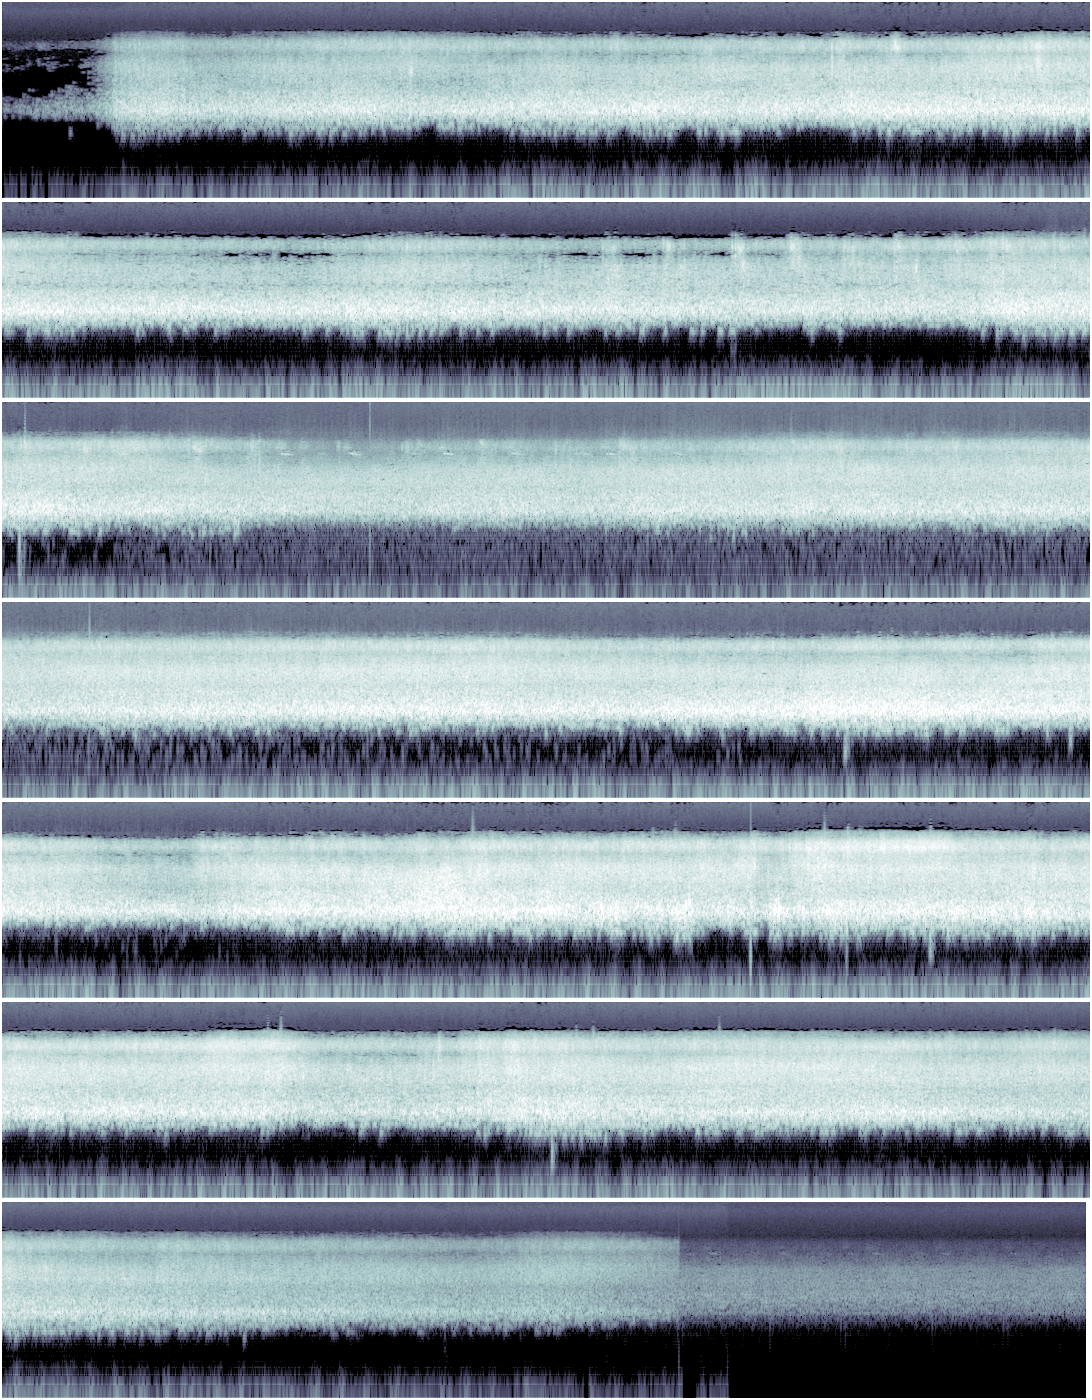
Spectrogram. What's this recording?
lofi beach
ocean, walking, waves, birds, florida, sand, nature, beach, water, seagulls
